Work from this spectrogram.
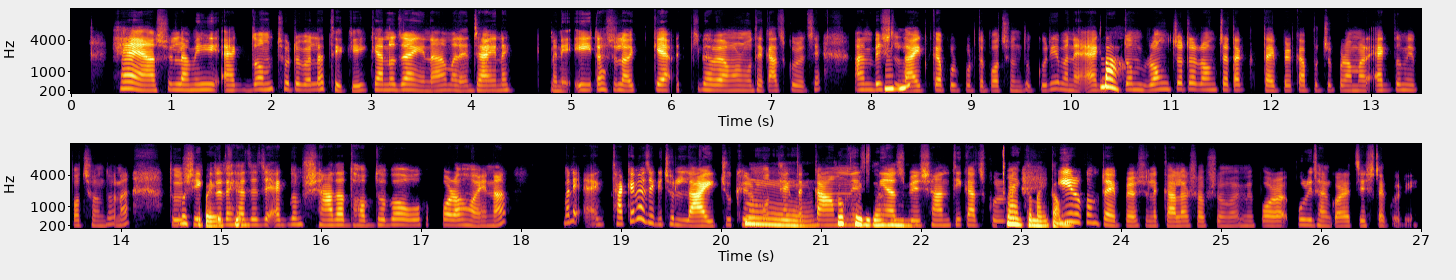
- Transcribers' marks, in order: tapping
- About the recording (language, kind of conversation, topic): Bengali, podcast, নিজের আলাদা স্টাইল খুঁজে পেতে আপনি কী কী ধাপ নিয়েছিলেন?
